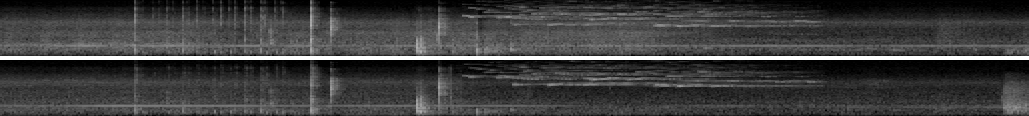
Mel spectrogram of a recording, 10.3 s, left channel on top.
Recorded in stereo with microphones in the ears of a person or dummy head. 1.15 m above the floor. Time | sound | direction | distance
1.3 | typing on a keyboard | 40° left (ahead or behind) | 0.9 m
3.3 | tapping | 10° left (ahead or behind) | 0.5 m
4.6 | a chime | 20° left (ahead or behind) | 5 m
